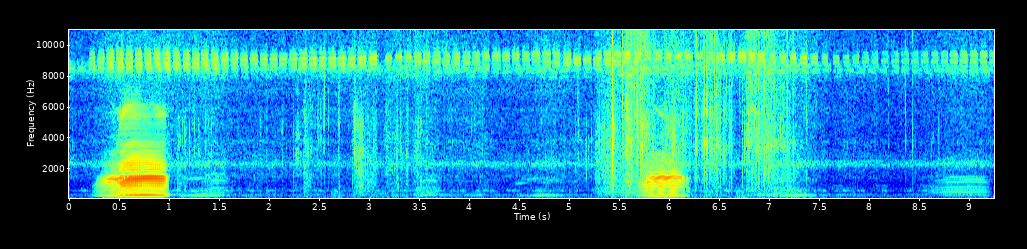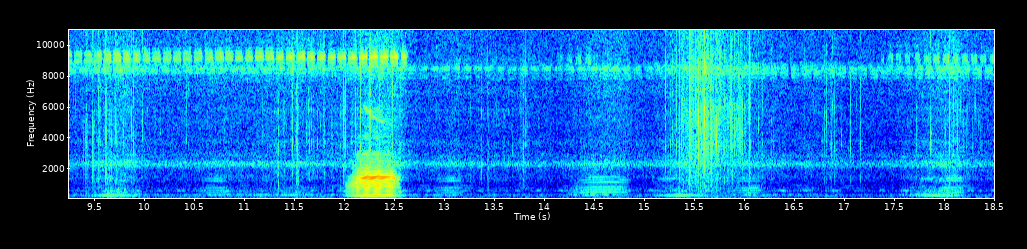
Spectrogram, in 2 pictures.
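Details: Philippine banded bullfrog, called cowsound frog: three loud lowing calls spaced about six seconds apart, with fainter distant moo-like calls between, over clattering, rustling and a steady high electrical whine.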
